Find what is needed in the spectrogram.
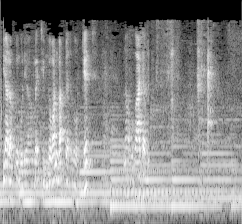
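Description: Background music with steady held notes. Over it, for the first second and a half, pulp-cardboard egg trays crackle and tap as they are pulled apart and set down.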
